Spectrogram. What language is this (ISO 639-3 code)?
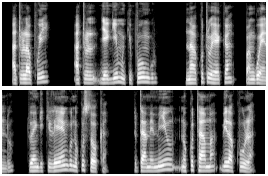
mgv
